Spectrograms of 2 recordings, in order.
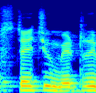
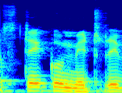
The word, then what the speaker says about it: stoichiometry: स्टेक्योमेट्री को बाज़ लोग स्टेच्यूमेट्री भी कहते हैं और बाज़ लोग जो है इसको स्टेक्योमेट्री भी कहते हैं, लेकिन नाम से जो है प्रोनाउंसिएशन से कोई फ़र्क नहीं पड़ता।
